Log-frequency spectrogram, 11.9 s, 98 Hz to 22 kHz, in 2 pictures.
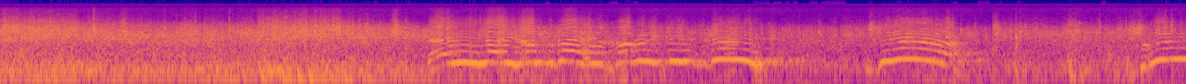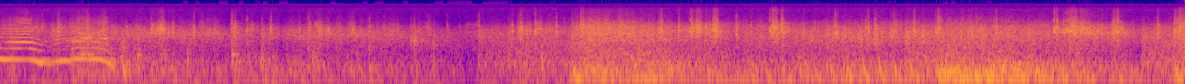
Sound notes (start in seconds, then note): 1.8 speaking japanese; 8.3 gunshots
